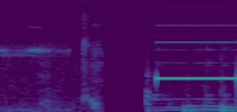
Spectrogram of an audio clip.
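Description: Censor-style test-tone bleep sound effect, a loud steady single-pitched beep, starting about one and a half seconds in after a moment of dead silence. A faint high steady hum comes before it.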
